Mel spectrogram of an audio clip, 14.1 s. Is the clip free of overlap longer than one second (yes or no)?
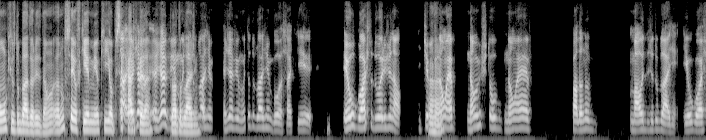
no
